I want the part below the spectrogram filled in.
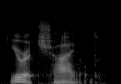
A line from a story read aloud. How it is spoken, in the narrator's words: she said, her voice low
